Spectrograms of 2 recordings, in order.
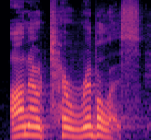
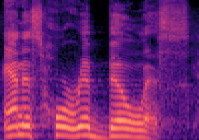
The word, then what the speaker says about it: annus horribilis: Anno terribilis. No. Mehal, you were just a syllable away. It's annus horribilis. But because you dropped a vowel, you were syllable off and we cannot accept that response.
